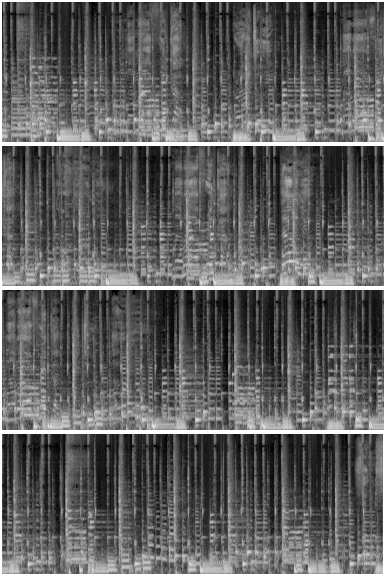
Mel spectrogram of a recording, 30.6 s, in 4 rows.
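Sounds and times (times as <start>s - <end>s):
African band: 0.0s - 30.5s.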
